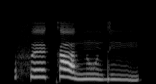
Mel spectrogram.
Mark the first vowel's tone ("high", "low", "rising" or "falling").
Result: high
